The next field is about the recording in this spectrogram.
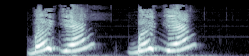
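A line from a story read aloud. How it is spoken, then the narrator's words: Faint distant murmuring. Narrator (Vietnamese): văng vẳng ra những tiếng lí nhí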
